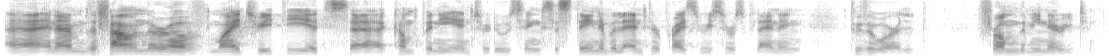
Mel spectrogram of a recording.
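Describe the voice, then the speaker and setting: A twenty-year-old man of Egyptian and German background introducing himself as a founder, clear and composed. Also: medium pitch, fairly even intonation, normal speed, few pauses, sharp tone. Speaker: panelist, founder.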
